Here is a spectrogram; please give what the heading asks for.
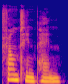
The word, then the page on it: fountain pen: British English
